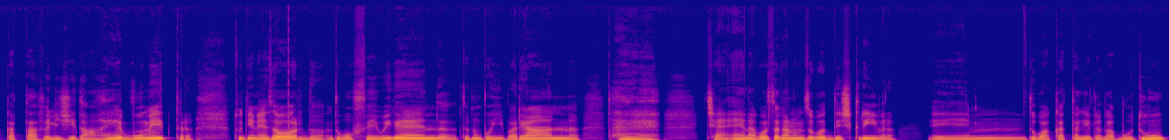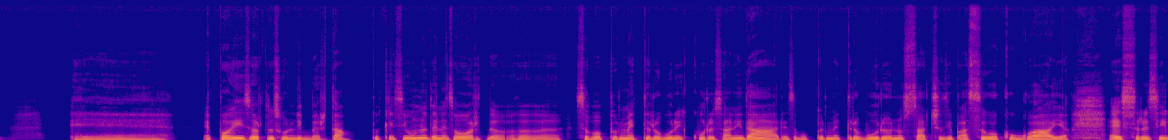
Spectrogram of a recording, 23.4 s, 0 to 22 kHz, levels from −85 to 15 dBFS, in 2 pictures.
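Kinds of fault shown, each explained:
Block of digital silence: at 2.88 s, between "tien 'e" and "t' può fa 'e", the speech drops to silence for only about 0.6 ms and returns with no fade. The two hard edges merge into a tick or dip rather than an audible gap. On the waveform it is a tiny flat run, cut off abruptly on both sides. On a spectrogram it shows as a thin vertical broadband line through the speech.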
